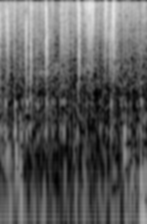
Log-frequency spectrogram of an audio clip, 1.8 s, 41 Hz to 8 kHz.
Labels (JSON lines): {"label": "anthrophony, mechanical", "recorder": "SoundTrap 300"}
